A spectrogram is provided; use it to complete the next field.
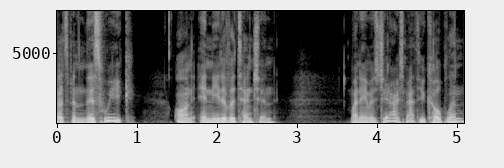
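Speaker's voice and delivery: voice cracking and breaking. Host signing off this week's In Need of Attention, voice cracking. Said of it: "My voice is cracking".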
